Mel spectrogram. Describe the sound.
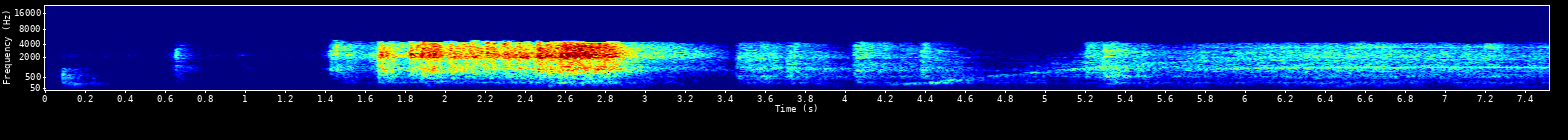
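An elevator runs in a police radio-drama sound effect: a couple of faint clicks, then a loud mechanical whir that settles into a steady, softer hum.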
